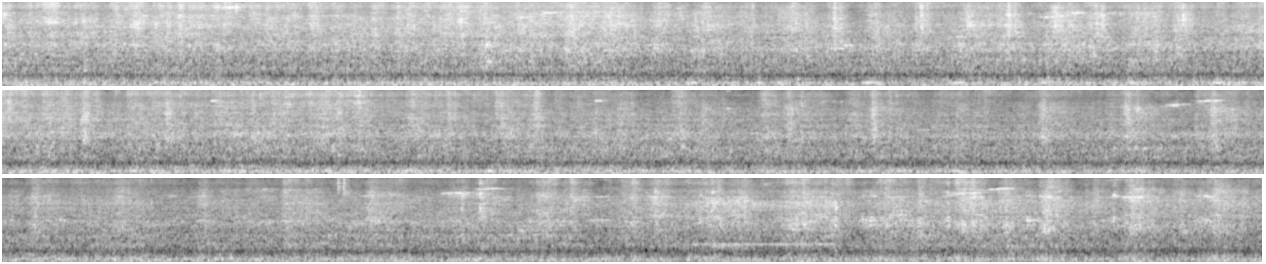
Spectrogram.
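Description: Freight cars of a long mixed freight train rolling past close by: a steady rumble of steel wheels on the rails, with many small clicks and rattles.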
